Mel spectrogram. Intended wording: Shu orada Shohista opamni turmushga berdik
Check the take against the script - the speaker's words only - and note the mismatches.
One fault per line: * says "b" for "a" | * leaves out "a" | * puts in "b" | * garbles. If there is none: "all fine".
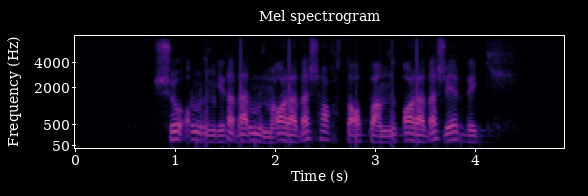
* garbles
* says "orada" for "turmushga"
